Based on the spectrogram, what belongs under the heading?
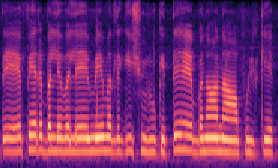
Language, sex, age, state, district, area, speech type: Dogri, female, 30-45, Jammu and Kashmir, Reasi, rural, spontaneous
